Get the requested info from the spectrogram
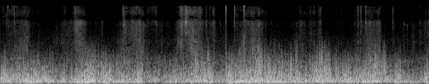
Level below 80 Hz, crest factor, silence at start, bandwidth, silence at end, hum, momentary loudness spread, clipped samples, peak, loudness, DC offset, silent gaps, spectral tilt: -36 dBFS; 14 dB; 0 s; 17 kHz; 0 s; none; 5 LU; under 0.1%; -6 dBFS; -20 LUFS; under 0.1%; none; -8 dB/octave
